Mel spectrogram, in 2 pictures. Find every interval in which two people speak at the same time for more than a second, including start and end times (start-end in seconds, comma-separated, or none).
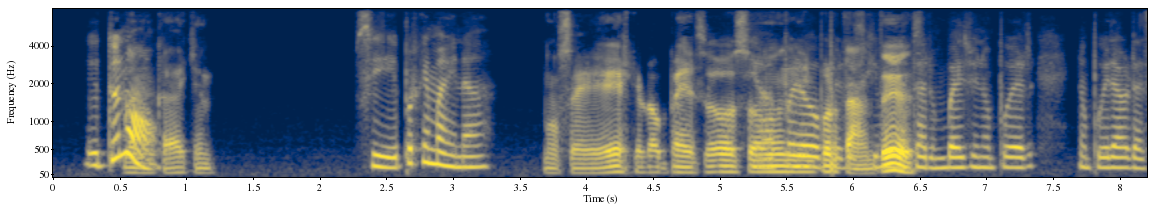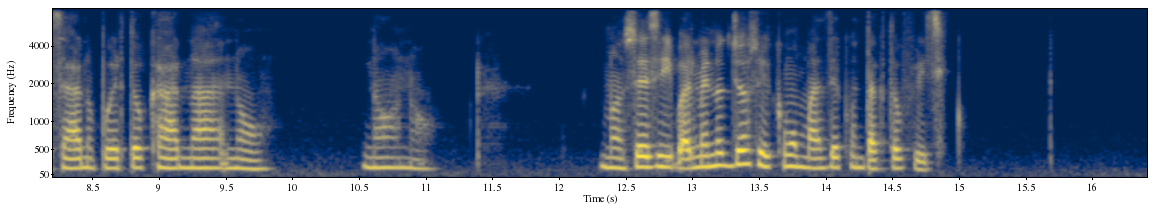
5.2-6.5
